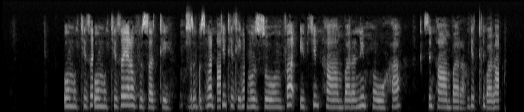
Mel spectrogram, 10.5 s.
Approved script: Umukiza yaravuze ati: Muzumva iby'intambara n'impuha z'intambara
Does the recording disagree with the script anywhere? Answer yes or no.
yes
